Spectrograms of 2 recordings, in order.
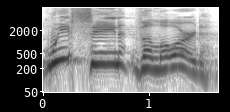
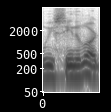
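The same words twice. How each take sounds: First: It is said in an excited, eager way. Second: It is read in a flat, plain way. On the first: The speakers are thrilled to share the news. The speaker calls it right. "how do you think they were telling him? Look" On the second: It is merely reported as a fact. The speaker calls it wrong. "don't say"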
